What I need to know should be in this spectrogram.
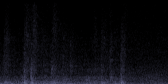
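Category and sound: vehicle, train running on rails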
